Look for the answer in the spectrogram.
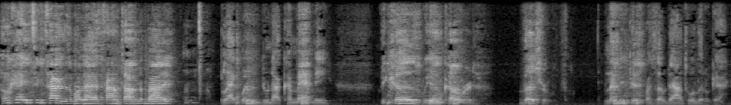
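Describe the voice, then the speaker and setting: Brief: insistent male social-video commentator, mid-pitched, far from the mic, echoey room with a crowd behind. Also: moderate pace. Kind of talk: recorded social video rant.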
